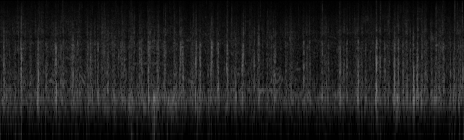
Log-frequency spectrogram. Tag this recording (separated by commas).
outside, rural or natural, Run, people running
